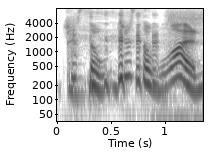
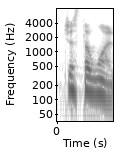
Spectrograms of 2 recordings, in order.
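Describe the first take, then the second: First: Loud, high incredulous echo; mock disbelief. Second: Said in the usual way. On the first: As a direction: repeat it loudly, as if astounded. Incredulous repeat of bartender's answer.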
